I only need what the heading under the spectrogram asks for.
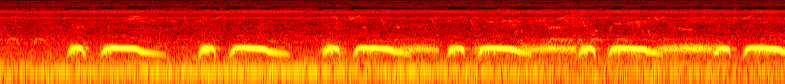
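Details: Spotted dove used as a decoy to lure wild doves on open ground. Paired cooing: a short note, then a longer note falling at the end, repeated about once a second. A steady low hum runs underneath.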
